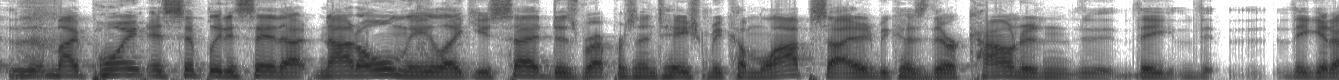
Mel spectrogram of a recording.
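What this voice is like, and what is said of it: Usual voice. Nothing is said of it.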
